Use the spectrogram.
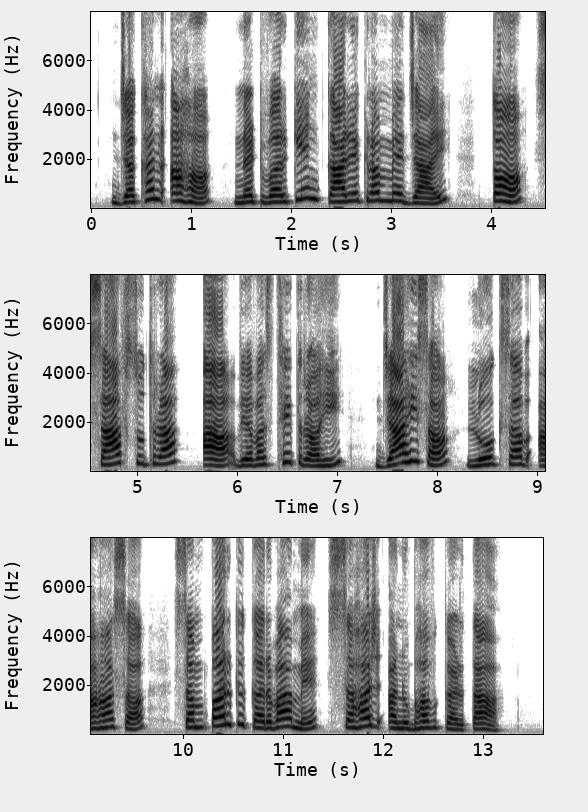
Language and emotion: Maithili, neutral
